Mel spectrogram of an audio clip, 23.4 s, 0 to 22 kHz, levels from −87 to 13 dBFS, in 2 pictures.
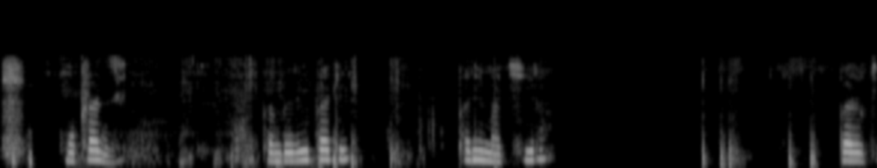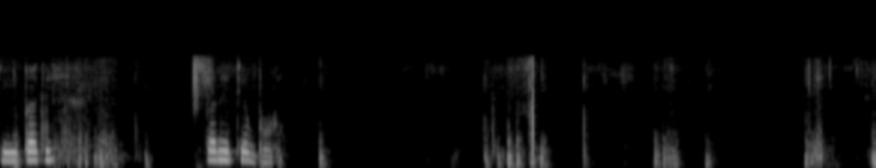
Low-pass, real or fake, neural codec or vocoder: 5.4 kHz; real; none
